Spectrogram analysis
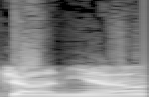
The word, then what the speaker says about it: John Yao: I wanted to read a quote from uh John Yao is that how you pronounce his name John John Yao yes John Yao's review in uh hyper allergic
